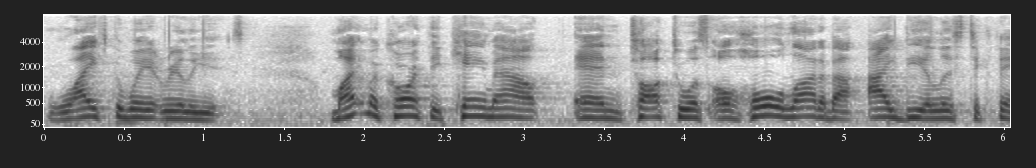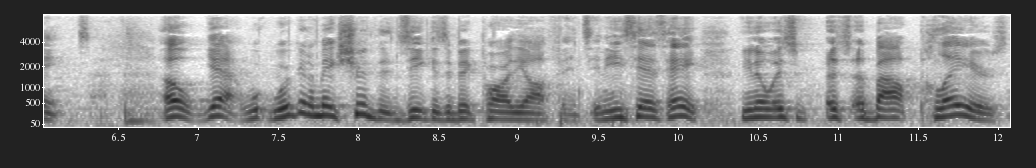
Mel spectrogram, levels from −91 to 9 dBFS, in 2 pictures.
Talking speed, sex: 230 wpm, male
